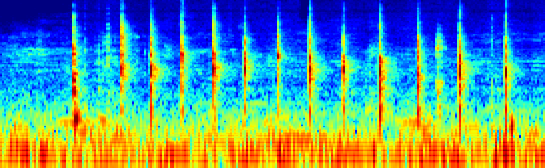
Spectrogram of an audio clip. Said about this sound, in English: that was not canned applause. It was … himself clapping for himself.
